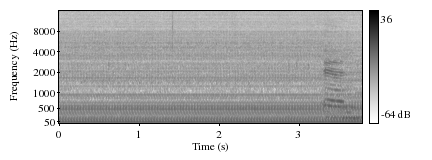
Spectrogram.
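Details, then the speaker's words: Suction unit running continuously during pediatric inline tracheostomy suctioning, suction pressure checked not over 200, catheter withdrawn with suction held on: steady electrical hum with a brief voice at the end. "continuous suction and again I'm holding this on so that I'm pulling back on that when we're done"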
